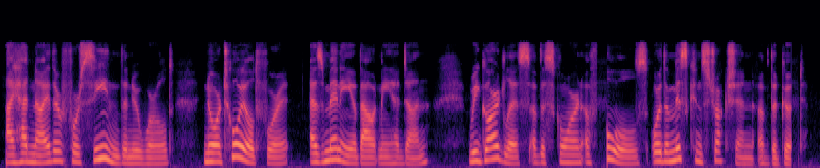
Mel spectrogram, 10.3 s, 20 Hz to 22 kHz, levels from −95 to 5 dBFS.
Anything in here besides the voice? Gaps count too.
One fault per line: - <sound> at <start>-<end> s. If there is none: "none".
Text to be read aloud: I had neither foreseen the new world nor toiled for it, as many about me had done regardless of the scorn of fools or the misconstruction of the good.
- dropout at 7.5-7.6 s
- dropout at 9.9-10.0 s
